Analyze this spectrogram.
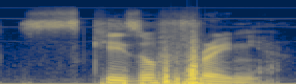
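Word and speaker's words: schizophrenia: بعقليتين، تمام، اللي هو سكيزوفرينيا. سكيزوفرينيا ده التشخيص المرضي، تشخيص المرضي سكيزوفرينيا. طبعا الاس هننطقها، السي اتش هننطقها كي، تبقى سكيزو، سكيزو بي اتش تنطق اف، سكيزوفرينيا، الخوف المرضي، فوبيا، فوبيا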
